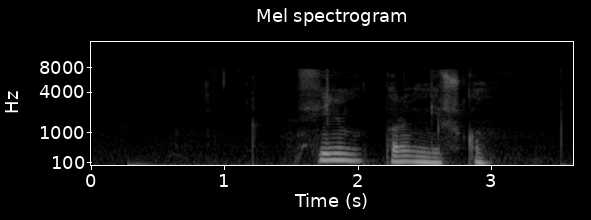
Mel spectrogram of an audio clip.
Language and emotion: Russian, neutral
